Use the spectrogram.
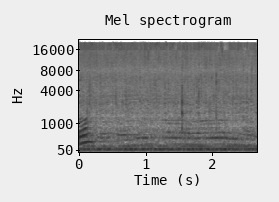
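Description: Taro stolons added to a pan of fried small shrimp, frying with a steady loud sizzle and soft stirring clatter, while a low hum runs underneath.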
